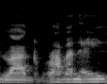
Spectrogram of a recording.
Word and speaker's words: LaGravenese: Okay, so it's based on this novel, this Irish novel, and it was adapted and directed by Richard LaGravenese.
